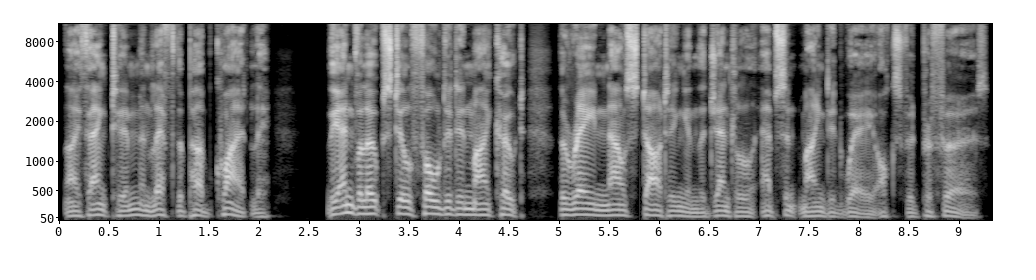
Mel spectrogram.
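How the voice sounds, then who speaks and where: Very deep-voiced man narrating a detective story. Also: no echo, clean studio sound. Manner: measured, literary, reflective delivery. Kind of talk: first-person scripted detective story narration.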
